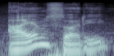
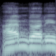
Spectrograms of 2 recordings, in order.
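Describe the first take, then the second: First: It sounds clear and sincerely apologetic. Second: It sounds casual and dismissive, not apologetic.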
